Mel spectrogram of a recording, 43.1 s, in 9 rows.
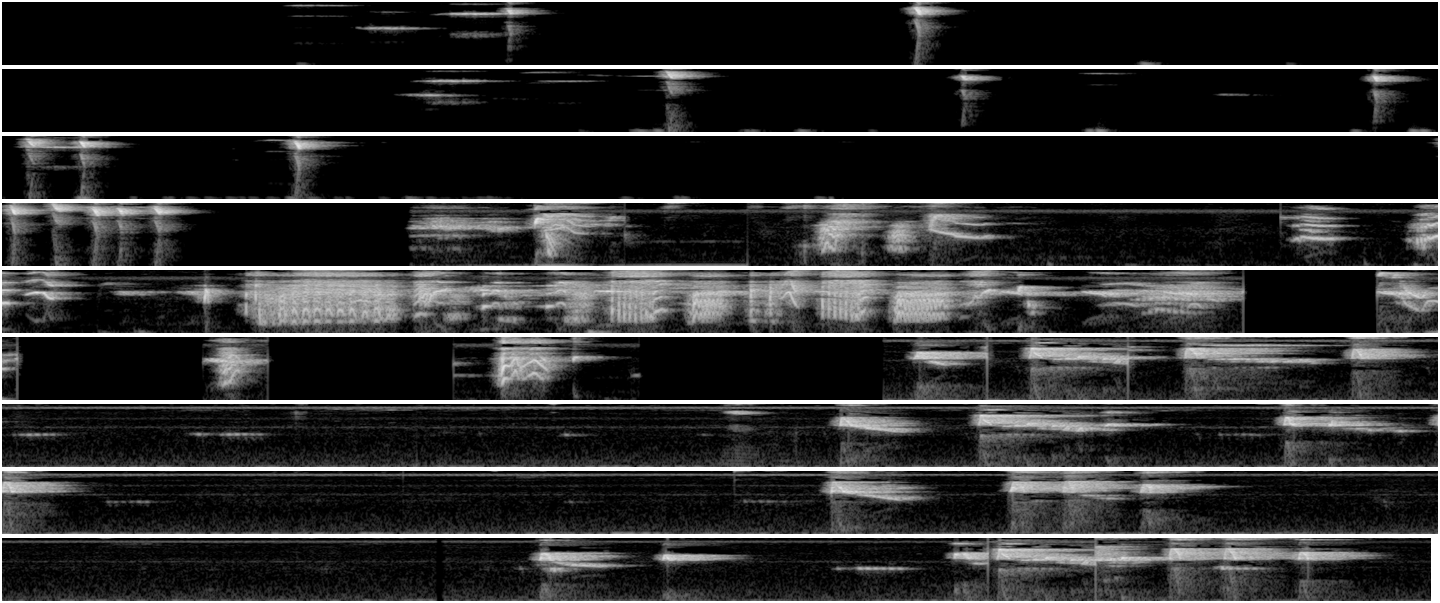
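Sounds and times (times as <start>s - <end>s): bird chirps and phrases: 15.7s - 17.8s, 18.6s - 24.0s, 24.6s - 24.9s, 25.5s - 26.1s, 27.0s - 29.6s, 31.1s - 33.9s, 36.1s - 37.6s, 40.0s - 42.9s
loud chattering bird calls: 15.8s - 17.8s, 18.6s - 24.0s, 27.0s - 34.7s, 35.3s - 37.6s, 40.0s - 42.9s.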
